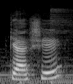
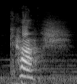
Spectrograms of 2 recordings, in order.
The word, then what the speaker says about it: cache: Cachet, sachet. Why? Because of its spelling. C-A-C-H-E, say. So, cachet? No. The correct pronunciation will be cash. Cash. C-A-H. Cash. S-H. Cash.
